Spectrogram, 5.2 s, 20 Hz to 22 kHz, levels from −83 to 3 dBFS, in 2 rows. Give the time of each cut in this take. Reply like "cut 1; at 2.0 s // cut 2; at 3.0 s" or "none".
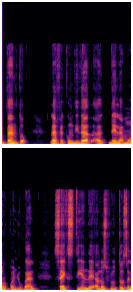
none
